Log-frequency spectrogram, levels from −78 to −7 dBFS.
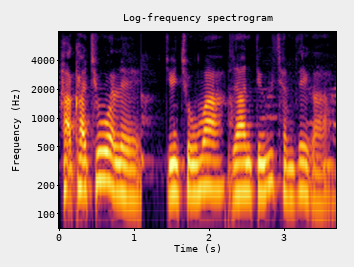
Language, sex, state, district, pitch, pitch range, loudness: Wancho, female, Arunachal Pradesh, Longding, 170 Hz, 160-180 Hz, -16 LUFS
